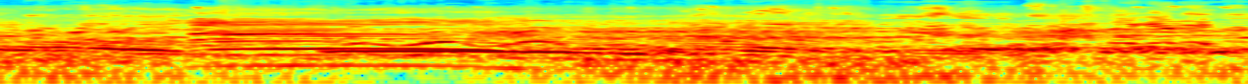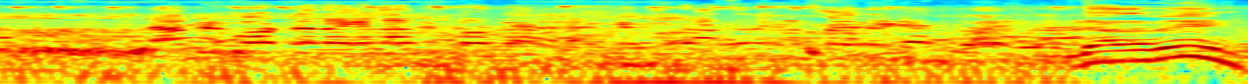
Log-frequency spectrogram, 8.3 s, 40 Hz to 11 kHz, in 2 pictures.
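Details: Sahiwal bull at a cattle market in Munshiganj, Bangladesh, on 28 February 2025: a long, low, droning moo holds steady over the first seconds, with loud crowd chatter and bargaining voices throughout.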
